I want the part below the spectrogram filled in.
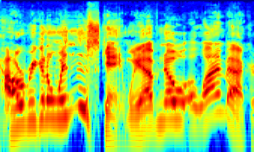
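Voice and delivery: play-acted, heavily sarcastic, swooping delivery. Retelling a locker room post-game speech: sarcastic Ben Johnson impression. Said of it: "kinda sarcastically said it".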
